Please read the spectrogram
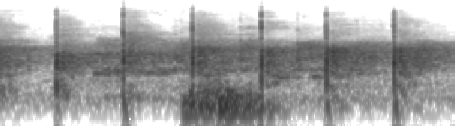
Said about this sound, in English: Yes and amen. I'm glad you're clapping. Elders, you heard the clapping, okay? Heard the clapping.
